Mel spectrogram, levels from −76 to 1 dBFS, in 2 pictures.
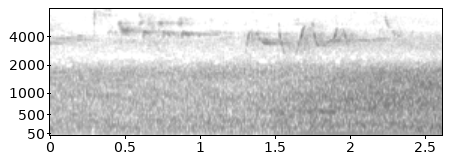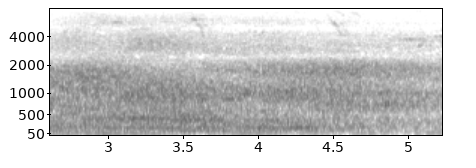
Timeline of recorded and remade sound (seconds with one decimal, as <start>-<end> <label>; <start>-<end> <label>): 0.0-1.2 remade; 1.2-2.7 recorded; 2.7-5.2 remade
